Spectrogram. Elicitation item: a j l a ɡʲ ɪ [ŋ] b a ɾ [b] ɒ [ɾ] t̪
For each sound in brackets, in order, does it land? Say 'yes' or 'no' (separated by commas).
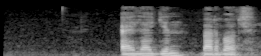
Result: no, yes, no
